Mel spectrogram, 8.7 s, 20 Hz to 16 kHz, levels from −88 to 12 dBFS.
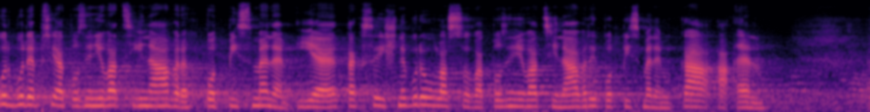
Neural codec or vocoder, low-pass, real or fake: none; 14.4 kHz; real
